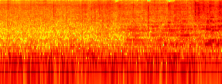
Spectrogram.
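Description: Dosa batter cooking in a cast iron pan over medium-high heat, giving a soft, steady sizzle that grows slightly louder toward the end, with no talking.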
